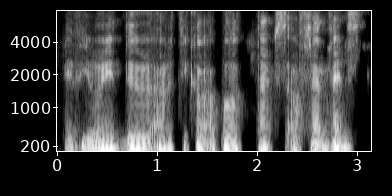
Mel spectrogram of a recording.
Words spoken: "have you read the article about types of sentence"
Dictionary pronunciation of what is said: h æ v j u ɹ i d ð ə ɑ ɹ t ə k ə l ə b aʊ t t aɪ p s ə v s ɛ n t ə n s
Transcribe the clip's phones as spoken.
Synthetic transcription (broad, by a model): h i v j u l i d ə ɑ ɹ t ə k ə l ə b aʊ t t aɪ p s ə f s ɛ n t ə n s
